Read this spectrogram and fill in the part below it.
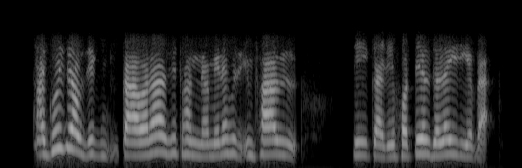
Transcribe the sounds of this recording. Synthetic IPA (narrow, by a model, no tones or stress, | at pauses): aɡojzeɦawzik̚kawaɾazipʰaŋnamenajɦazikimpʰal | zikajɾiɦɔteldɐlajɾiaba̰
